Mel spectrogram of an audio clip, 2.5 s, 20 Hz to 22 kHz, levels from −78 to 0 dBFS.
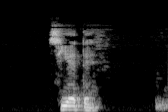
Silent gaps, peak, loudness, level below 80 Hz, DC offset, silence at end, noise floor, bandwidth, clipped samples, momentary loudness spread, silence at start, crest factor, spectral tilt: none; -2 dBFS; -13 LUFS; -58 dBFS; under 0.1%; 0 s; -67 dBFS; 9.6 kHz; under 0.1%; 21 LU; 0.75 s; 18 dB; -3 dB/octave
